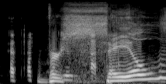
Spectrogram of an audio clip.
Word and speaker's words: Versailles: Versales.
